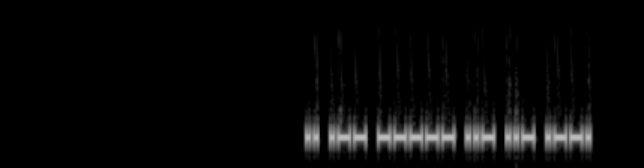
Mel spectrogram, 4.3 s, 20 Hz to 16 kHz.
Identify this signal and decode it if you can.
Morse code, heard as a keyed tone, about 43 wpm, 700 Hz. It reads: IW0UUP
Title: DXCC-100 Call Signs - 6 Characters - 45wpm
